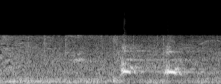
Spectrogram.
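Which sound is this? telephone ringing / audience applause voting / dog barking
dog barking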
